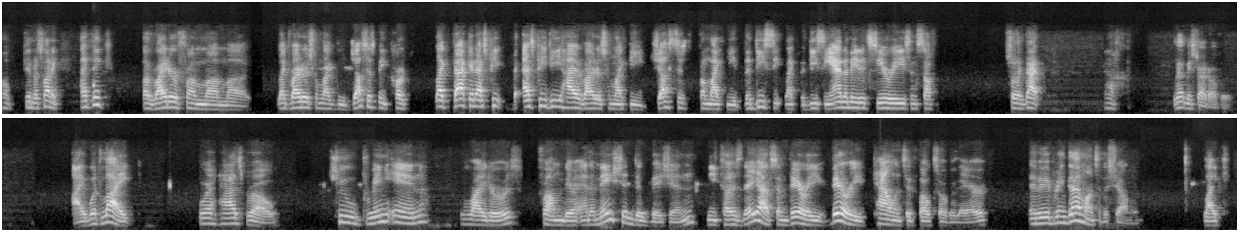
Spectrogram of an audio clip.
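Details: Male speaker with a self-described speech impediment; speech disfluency with word and phrase repetitions.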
